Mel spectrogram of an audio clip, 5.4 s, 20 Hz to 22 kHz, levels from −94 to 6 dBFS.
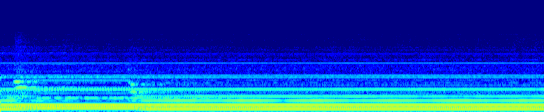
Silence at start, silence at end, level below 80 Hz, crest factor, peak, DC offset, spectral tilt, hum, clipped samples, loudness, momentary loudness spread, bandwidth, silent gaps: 0 s; 0 s; -62 dBFS; 10 dB; -24 dBFS; under 0.1%; -11.5 dB/octave; none; under 0.1%; -35 LUFS; 0 LU; 3.7 kHz; none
